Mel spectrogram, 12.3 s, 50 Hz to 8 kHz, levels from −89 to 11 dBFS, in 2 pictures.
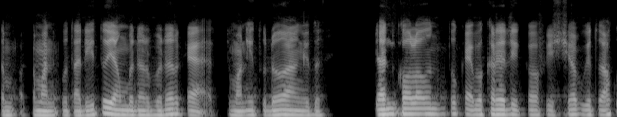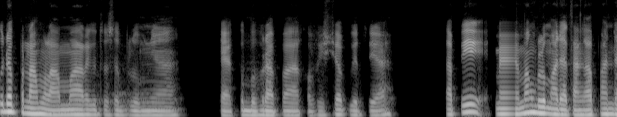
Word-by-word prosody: tempat 105 0 -6
temanku 105 0 0
tadi 105 +3 -1
itu - - -9
yang 115 -3 +3
bener-bener 110 +4 -1
kayak 105 -3 -3
cuman 110 -3 -3
itu 110 -1 -5
doang, 115 +1 +1
gitu. 105 0 -4 0.5
Dan 125 +2 +4
kalo 135 0 +2
untuk 135 +2 -8
kayak 120 -2 -2
bekerja 125 0 +2
di 125 -1 -2
coffee 115 -2 -6
shop 125 +4 -4
gitu, 115 0 -4
aku 125 +11 -1
udah 195 -1 +8
pernah 150 -4 +4
melamar 120 -2 +3
gitu 120 -1 -6
sebelumnya, 105 -1 -4 0.4
kayak 100 -2 -3
ke - - -12
beberapa 105 -1 0
coffee 105 +2 -9
shop 125 -1 -3
gitu 105 -1 -6
ya, 115 - -4 0.6
tapi 135 +3 +1
memang 135 +6 +5
belum 155 -4 +6
ada 120 - +4
tanggapan 120 +3 +1
115 Hz, 185 wpm, -23 LUFS, 110-130 Hz, 0.6 s, udah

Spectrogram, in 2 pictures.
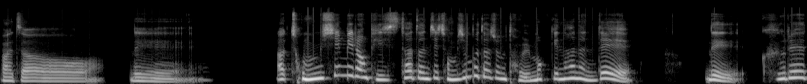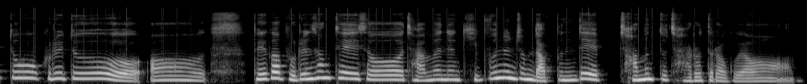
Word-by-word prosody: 맞어. 150 -4 -5 0.2
네. 145 -7 -5 0.9
아 235 - -1
점심이랑 295 - +4
비슷하든지 280 +5 0
점심보다 310 - 0
좀 280 -4 -1
덜 185 -7 -5
먹긴 230 +5 0
하는데 265 -2 +1 0.7
네 200 - +1 0.2
그래도, 295 +2 -1
그래도 265 - 0
어 195 -2 -3 0.5
배가 250 +4 +3
부른 240 +1 +1
상태에서 255 -8 +1
자면은 210 +2 -1
기분은 270 +8 +2
좀 250 -2 +3
나쁜데 200 +6 +1
잠은 220 +4 +4
또 215 - -5
잘 170 -4 -6
오더라고요. 150 -4 -6
225 Hz, 220 characters per minute, -21 LUFS, 185-270 Hz, 0.9 s, 점심이랑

